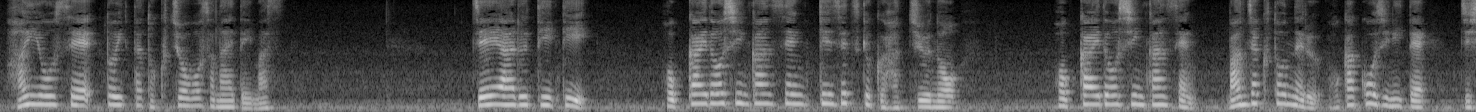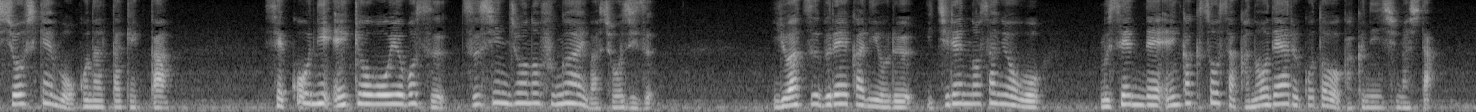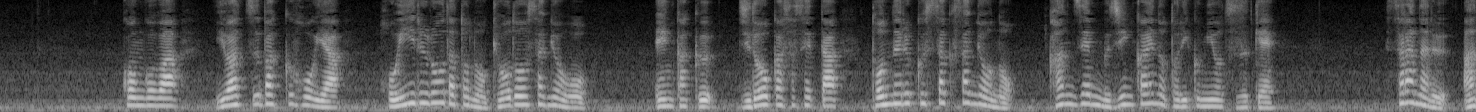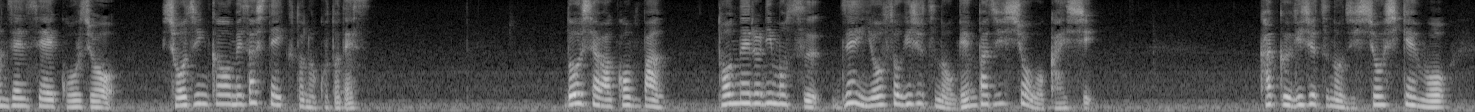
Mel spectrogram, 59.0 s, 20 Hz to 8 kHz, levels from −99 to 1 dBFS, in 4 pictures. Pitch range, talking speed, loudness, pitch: 150-235 Hz, 240 characters per minute, -28 LUFS, 190 Hz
